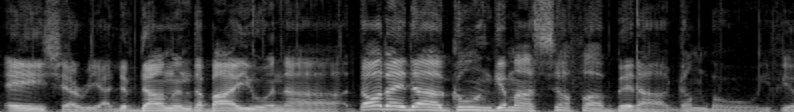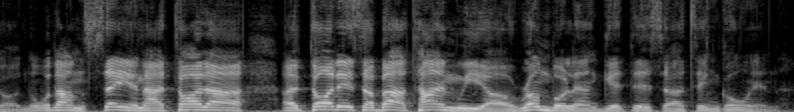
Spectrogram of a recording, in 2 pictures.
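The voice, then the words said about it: Put-on Cajun swamp accent. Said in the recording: “a Cajun artificer. It was like a swamp accent ... Like a bayou? ... I love that voice. ... that's an accent. That's not as much of a voice as an accent”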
